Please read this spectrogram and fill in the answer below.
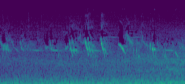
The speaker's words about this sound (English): We got a pretty good amount of birds this year. They're singing. They're happy. They like people. They like for you to stand around and talk to them, just like we're doing now.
